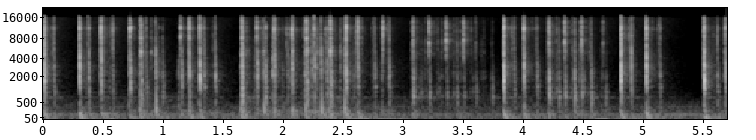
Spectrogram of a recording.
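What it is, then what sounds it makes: Plastic mechanical keyboard. Fingertips type on a Teamwolf Zhuque+ X08, a backlit mechanical keyboard with white plastic keycaps and clicky blue switches. Quick bursts of sharp, bright clicks rattle out in uneven runs, each snapping off almost instantly, with a faint low clack under the high, crisp ticks.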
